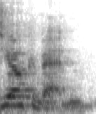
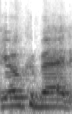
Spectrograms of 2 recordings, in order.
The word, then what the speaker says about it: Jochebed: this mother's name is Jochebed. That first part of her name, the part that says Yo, in English it's a J-O, but it's pronounced Yo, is actually part of the Hebrew name for God.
